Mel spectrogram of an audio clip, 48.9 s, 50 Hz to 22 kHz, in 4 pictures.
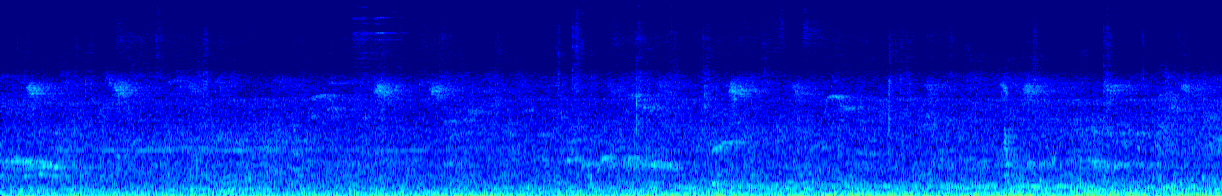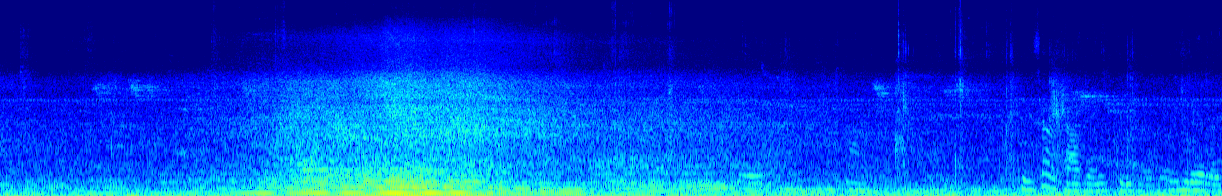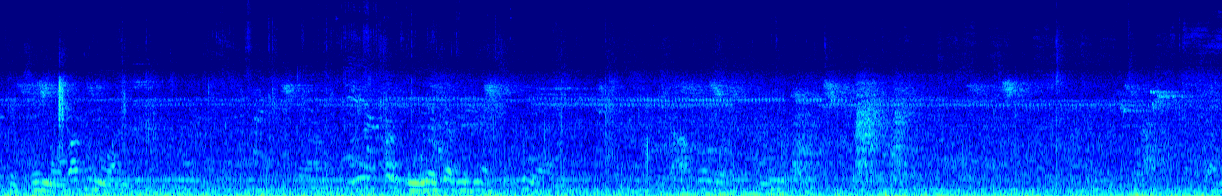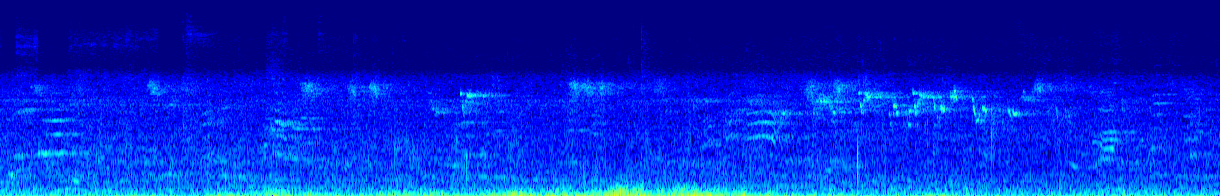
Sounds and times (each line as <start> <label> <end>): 0.0 Walking through the park 48.8
0.2 traffic sound 48.8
